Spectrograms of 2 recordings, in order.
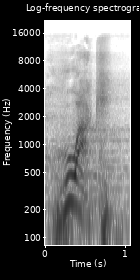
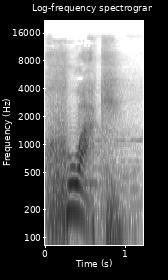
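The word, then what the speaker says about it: רוח: Mas então Deus disse ruach. Deus soprou. Não é possível você pronunciar essa palavra sem soprar. Ruach, ruach, não dá. Independente do seu dialeto, independente do seu idioma, quando você diz ruach, você sopra.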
